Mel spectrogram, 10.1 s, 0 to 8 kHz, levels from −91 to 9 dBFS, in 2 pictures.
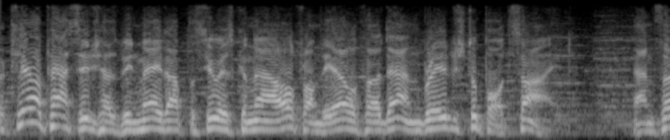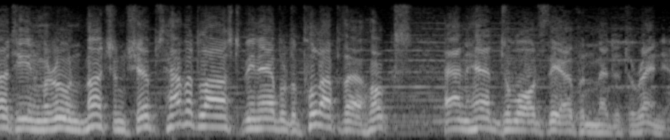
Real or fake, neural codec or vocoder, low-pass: real; none; 7.2 kHz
